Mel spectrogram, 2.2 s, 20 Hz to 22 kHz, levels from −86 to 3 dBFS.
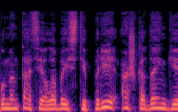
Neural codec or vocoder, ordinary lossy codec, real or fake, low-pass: none; AAC, 64 kbps; real; 14.4 kHz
